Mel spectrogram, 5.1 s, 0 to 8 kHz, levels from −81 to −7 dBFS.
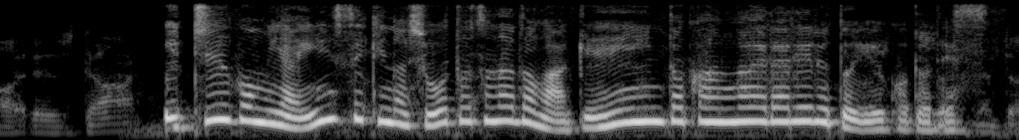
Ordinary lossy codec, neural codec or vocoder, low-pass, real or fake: none; codec, 16 kHz, 4 kbps, FreqCodec, larger model; 7.2 kHz; fake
